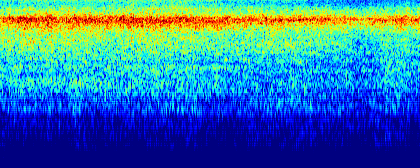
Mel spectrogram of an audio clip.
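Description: A potato curry with turmeric, salt and tomatoes, tempered with nigella seeds, fries in a pan, producing a constant soft hiss that stays even and fairly quiet throughout, with no voices.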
